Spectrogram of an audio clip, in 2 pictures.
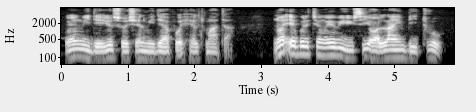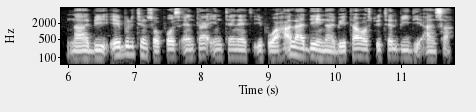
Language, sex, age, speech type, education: Nigerian Pidgin, male, 30-45, spontaneous, tertiary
